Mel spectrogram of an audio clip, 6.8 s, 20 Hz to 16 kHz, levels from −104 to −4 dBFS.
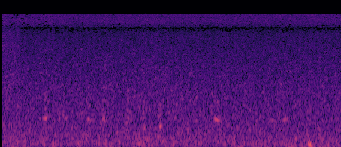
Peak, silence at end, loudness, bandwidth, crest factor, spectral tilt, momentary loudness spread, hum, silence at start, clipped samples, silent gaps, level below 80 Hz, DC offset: -36 dBFS; 0 s; -56 LUFS; 11.5 kHz; 22 dB; -4 dB/octave; 5 LU; none; 0.05 s; under 0.1%; none; -64 dBFS; under 0.1%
